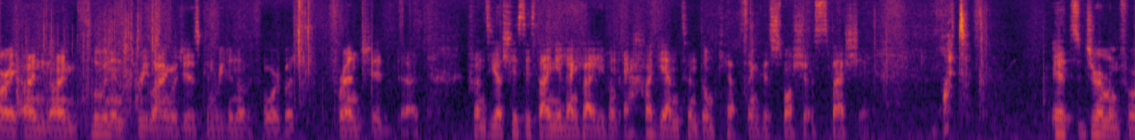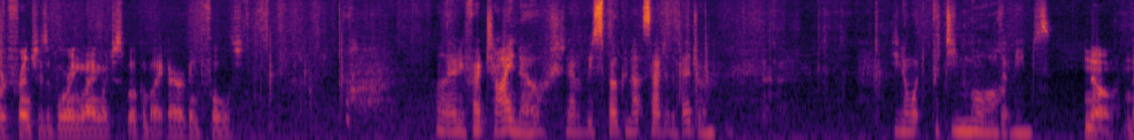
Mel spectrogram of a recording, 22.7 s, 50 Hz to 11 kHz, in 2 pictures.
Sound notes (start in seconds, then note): 4.2 speaking foreign language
